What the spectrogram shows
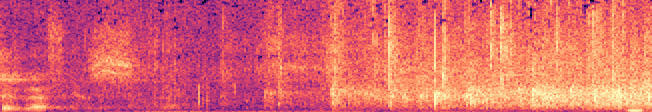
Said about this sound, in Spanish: Pues con otro aplauso también acogen estas palabras del nuncio apostólico de su santidad en España, Monseñor Bernardito Auza, que ha dirigido a Monseñor Francisco Conesa, quien ya enseguida va a tomar posesión de la diócesis de Solsona.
